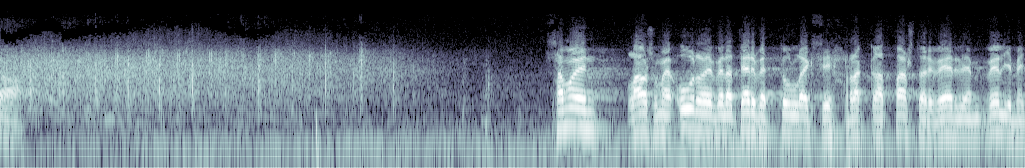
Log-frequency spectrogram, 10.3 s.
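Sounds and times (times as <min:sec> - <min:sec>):
applause for a church choir: 0:00.0 - 0:04.6
speech: 0:05.6 - 0:10.2.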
